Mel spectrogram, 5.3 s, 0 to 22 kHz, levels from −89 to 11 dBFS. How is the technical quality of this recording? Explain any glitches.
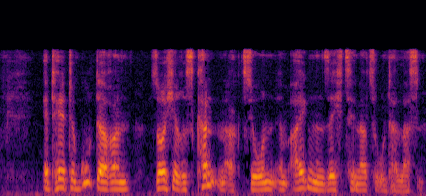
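Nothing stood out on listening to this speech recording, which carries the band-limited character of G.722 wideband telephone coding at 64 kbit/s with nothing that registers as a glitch.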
